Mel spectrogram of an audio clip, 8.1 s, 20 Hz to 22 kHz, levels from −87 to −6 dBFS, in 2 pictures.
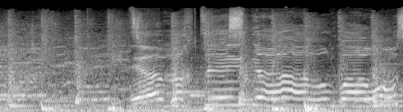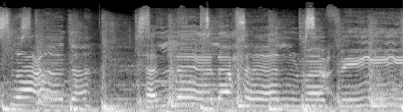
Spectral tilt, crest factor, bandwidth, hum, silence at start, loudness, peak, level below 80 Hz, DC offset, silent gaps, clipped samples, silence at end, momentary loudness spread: -4.5 dB/octave; 14 dB; 17.5 kHz; none; 0 s; -14 LUFS; 0 dBFS; -24 dBFS; under 0.1%; none; under 0.1%; 0 s; 6 LU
